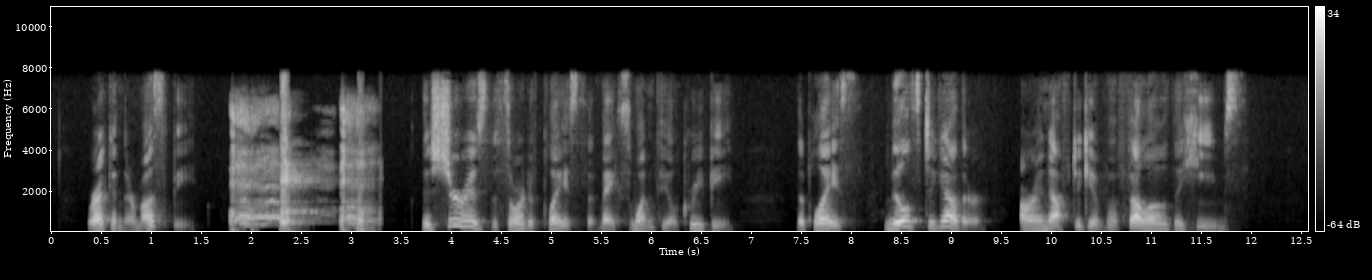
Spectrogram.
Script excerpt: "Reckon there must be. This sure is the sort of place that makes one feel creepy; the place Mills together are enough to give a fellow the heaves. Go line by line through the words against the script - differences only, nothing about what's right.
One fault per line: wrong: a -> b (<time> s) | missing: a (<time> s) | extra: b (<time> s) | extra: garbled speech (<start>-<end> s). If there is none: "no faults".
no faults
